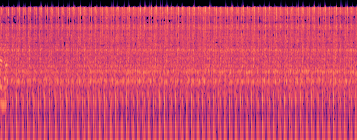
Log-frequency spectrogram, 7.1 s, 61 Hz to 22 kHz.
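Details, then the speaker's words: Old Lister D stationary engine, first run in 40 years after belt starting from a Petter W1H; slow, heavy single-cylinder thumping about three beats a second, slightly uneven firing; rough running. "there we go my well she barked off we had life out of this list today so that's hopeful"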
